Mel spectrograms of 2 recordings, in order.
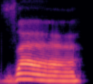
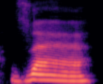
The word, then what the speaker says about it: they're: Well, it sounds the same as two other words, actually. Over there, which is spelt T-H-E-R-E, and their car, the possessive, T-H-E-I-R, their car. This doesn't sound any different, but you know what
